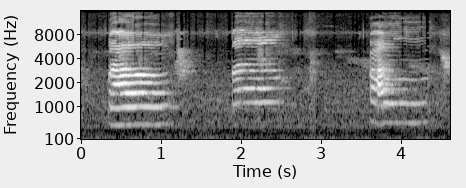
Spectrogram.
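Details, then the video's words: Mother cat calling her kittens: three drawn-out, harmonic meows about a second long, each slightly falling at the end, spaced over roughly three seconds, with a quiet low hum behind. "The Sound of a Mother Cat Calling Her Kittens"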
